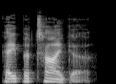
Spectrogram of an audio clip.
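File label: "paper tiger", British English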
